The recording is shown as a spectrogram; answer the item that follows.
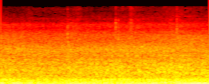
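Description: Steady city street traffic: cars passing on a wide downtown road, a low rumble under an even hiss.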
